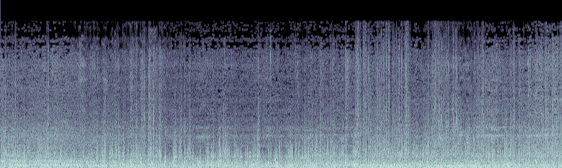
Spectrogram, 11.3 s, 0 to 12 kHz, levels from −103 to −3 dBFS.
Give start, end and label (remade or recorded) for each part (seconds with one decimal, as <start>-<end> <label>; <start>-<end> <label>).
0.0-1.4 recorded; 1.4-3.4 remade; 3.4-8.5 recorded; 8.5-9.7 remade; 9.7-11.3 recorded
